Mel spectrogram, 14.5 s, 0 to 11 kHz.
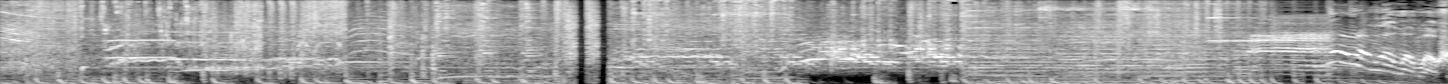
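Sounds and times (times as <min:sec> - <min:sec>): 
dense busy mix of other sounds: 0:00.0 - 0:14.4
sheep bleating: 0:12.1 - 0:13.7.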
